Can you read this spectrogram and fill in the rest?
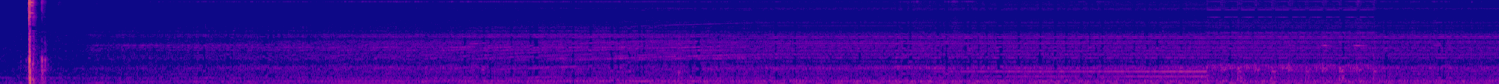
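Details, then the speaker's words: Imported mailbag hard drive that was parked before shipping, powered up first try: a click, then a faint rising whir settling into a soft, steady spindle hum with no scraping or ticking. It spins up cleanly and very quietly. "wow perfect first try and the spindle is beautiful listen to that you can barely hear it that's magnificent"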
